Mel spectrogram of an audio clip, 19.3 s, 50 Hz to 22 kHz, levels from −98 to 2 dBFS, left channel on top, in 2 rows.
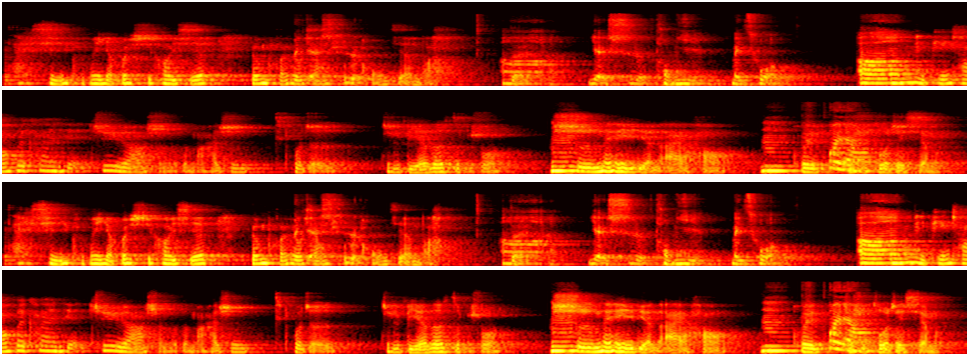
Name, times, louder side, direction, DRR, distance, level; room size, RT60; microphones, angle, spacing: voice 1, 0.0-4.4 5.1-5.3 8.9-12.1 12.6-13.0 13.4-14.6 15.1-16.9 17.6-19.0, right 3 dB, 60° right, 8 dB, 0.6 m, -28 dB
voice 2, 3.0-3.6 5.0-5.5 5.9-7.0 7.3-7.8 8.5-9.2 15.1-15.4 17.2-17.6 17.9-18.3, right 1 dB, 25° right, 8 dB, 0.9 m, -26 dB
16.5 x 7.2 x 7.2 m, 1.3 s
head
